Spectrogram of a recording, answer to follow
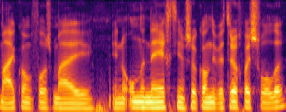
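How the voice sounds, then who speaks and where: Against a quiet background, a man with a fairly low pitch speaks at a very fast pace in a dry sound with no echo. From Netherlands, Overijssel (Dedemsvaart); Overijssel. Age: 20s. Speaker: footballer. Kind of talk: interview. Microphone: handheld.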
